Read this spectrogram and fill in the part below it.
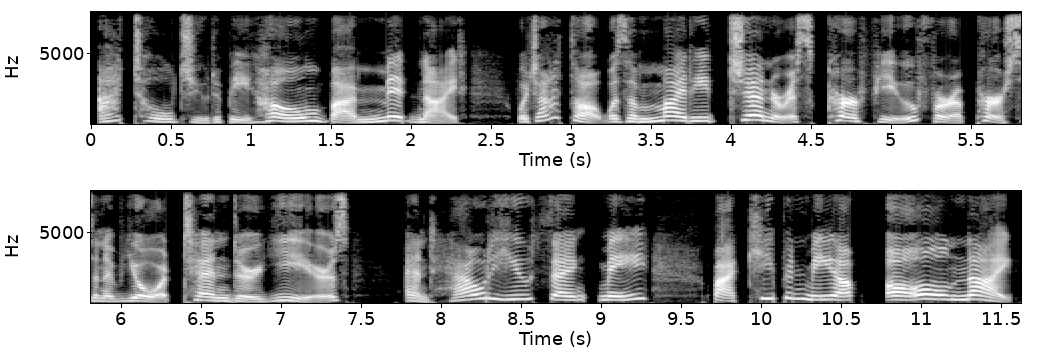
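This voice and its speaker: A woman voicing a frantic, scolding middle-aged mother, high and shrill. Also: sing-song, slow pace, pushed and bright, dry recording, clean studio sound, exaggerated voice. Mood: angry.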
